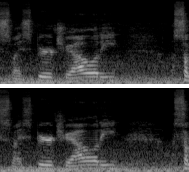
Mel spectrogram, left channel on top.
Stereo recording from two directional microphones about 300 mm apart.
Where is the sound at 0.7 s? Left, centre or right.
Centre.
